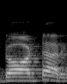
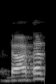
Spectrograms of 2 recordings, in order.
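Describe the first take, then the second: First: The first vowel is a rounded 'aw'. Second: The first vowel is an open unrounded 'aa'. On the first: The speaker calls it right. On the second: The speaker calls it wrong.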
